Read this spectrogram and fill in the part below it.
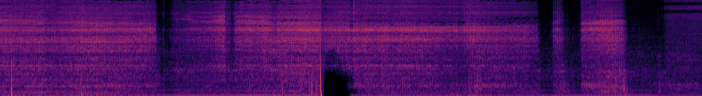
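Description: A chisel cuts into spinning wood with a loud, rough scraping.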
